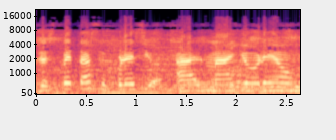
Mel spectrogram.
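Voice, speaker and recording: Loud music plays in the background as the speaker goes at a very slow pace. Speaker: shopping vlogger. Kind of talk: casual vlog chat. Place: shop. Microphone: phone near.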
